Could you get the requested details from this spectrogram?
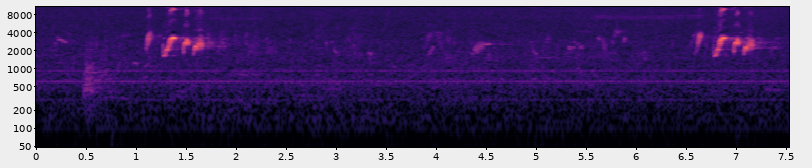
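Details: Red-whiskered bulbul being trapped with a decoy bird, recorded 22 January 2018: two short bright warbled phrases, about a second in and again near seven seconds, with faint scattered chirps between over a steady low hum.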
